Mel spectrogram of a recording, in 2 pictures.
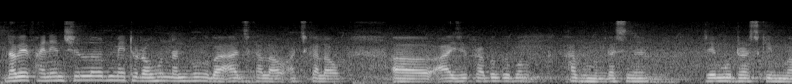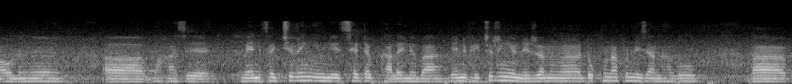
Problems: none marked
